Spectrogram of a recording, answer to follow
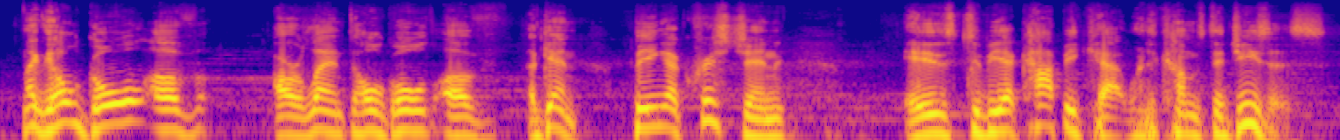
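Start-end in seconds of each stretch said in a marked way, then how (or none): none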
